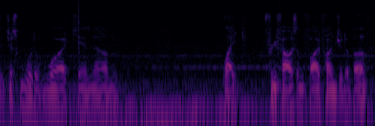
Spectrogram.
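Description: The man's voice sits fairly low. Behind him, music plays. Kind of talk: casual gaming commentary. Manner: quiet; hesitant, casual.

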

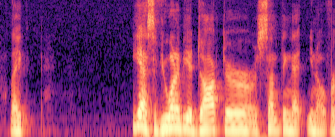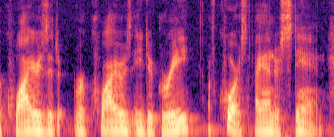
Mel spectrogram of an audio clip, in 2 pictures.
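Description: A man speaks at a moderate pace with a South Jersey accent over a quiet background. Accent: South Jersey American. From southern New Jersey, US. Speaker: podcast host. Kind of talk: casual chat. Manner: animated, rambling. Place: studio. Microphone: studio mic.

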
